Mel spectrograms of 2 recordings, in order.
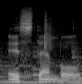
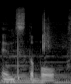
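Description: First: The word begins with 'Ist', no n sound. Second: The word begins with 'Inst', an added n sound. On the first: The speaker calls it right. "The S is before the N" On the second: The speaker calls it wrong. "not Istanbul"

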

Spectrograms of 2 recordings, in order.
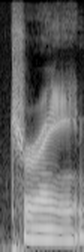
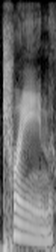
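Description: First: The word is said slowly, sounds drawn apart. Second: The word is said quickly, sounds blended together. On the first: "if you really slow it down" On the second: "You're just putting them together very fast"

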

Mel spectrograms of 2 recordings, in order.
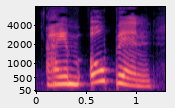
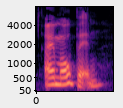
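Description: First: It is said firmly, with strong conviction. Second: It is said weakly, like a doubtful question. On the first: The speaker believes the statement. The speaker calls it right. "how are you saying them?" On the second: The speaker does not believe the statement. The speaker calls it wrong. "Or are you just"

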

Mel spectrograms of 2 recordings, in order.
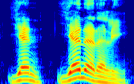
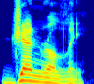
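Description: First: The word is said with four full syllables. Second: The word is said with only three syllables. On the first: The speaker calls it wrong. "we don't say generally" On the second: The speaker calls it right. "Three syllables"

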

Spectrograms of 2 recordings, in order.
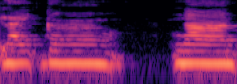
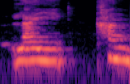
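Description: First: The middle consonant sounds closer to a G. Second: The middle consonant sounds like a K. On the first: The speaker calls it right. "ちょっとどっちかというとG の音に近くなります" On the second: The speaker calls it wrong. "来館ではなくて"

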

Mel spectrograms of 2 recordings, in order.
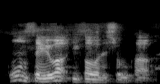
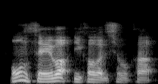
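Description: First: The voice is recorded over cafe background noise. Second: The voice is recorded against a silent background. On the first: "ただいまカフェ店内の音を流して録音しています。" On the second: "ただいま無音状態で録音しています。"

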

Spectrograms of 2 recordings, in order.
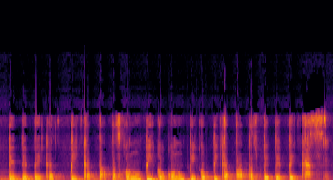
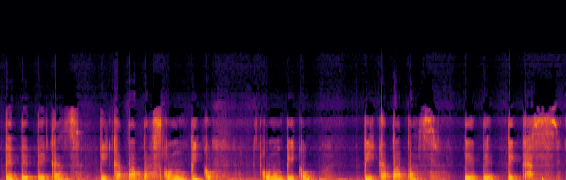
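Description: First: It is said at a fast pace. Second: It is said at a slow pace.

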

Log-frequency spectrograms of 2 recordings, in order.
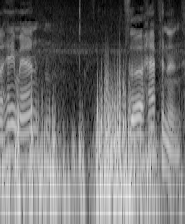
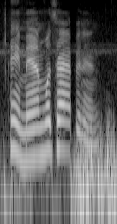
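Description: First: It is said awkwardly, with a hesitation. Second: It is said smoothly, without hesitation.

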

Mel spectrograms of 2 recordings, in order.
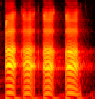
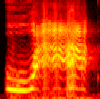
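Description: First: The sounds are clipped and slower, without breath. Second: The sounds are breathy and quicker.

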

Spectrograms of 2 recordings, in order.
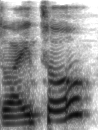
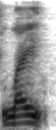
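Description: First: The name is said with Japanese sounds. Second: The name is said with English sounds. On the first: "In the original Japanese" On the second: "in English"

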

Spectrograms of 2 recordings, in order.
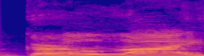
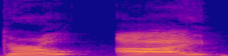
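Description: First: The L runs smoothly into the I. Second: A glottal break separates the L and the I. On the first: The speaker calls it right. "we're going to carry the L into the I" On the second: The speaker calls it wrong. "not girl I, glottal attack"

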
